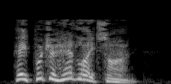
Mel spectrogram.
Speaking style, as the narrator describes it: Nately shouted

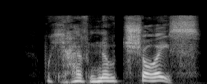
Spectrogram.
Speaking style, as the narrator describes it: he cried

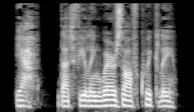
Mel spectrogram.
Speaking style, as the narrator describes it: Mallory muttered

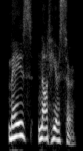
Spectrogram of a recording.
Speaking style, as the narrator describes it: said, her voice tight and breathy at the same time

